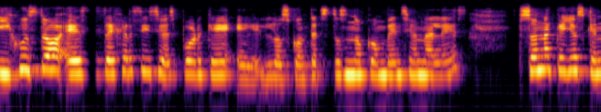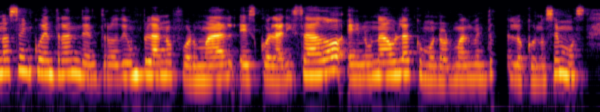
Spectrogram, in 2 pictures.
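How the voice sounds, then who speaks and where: An unremarkable speaking voice talks at a fairly slow pace with ordinary pitch variation against a quiet background. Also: woman, fairly high pitch for a woman. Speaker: teacher. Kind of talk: conference talk. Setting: panel at a forum.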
